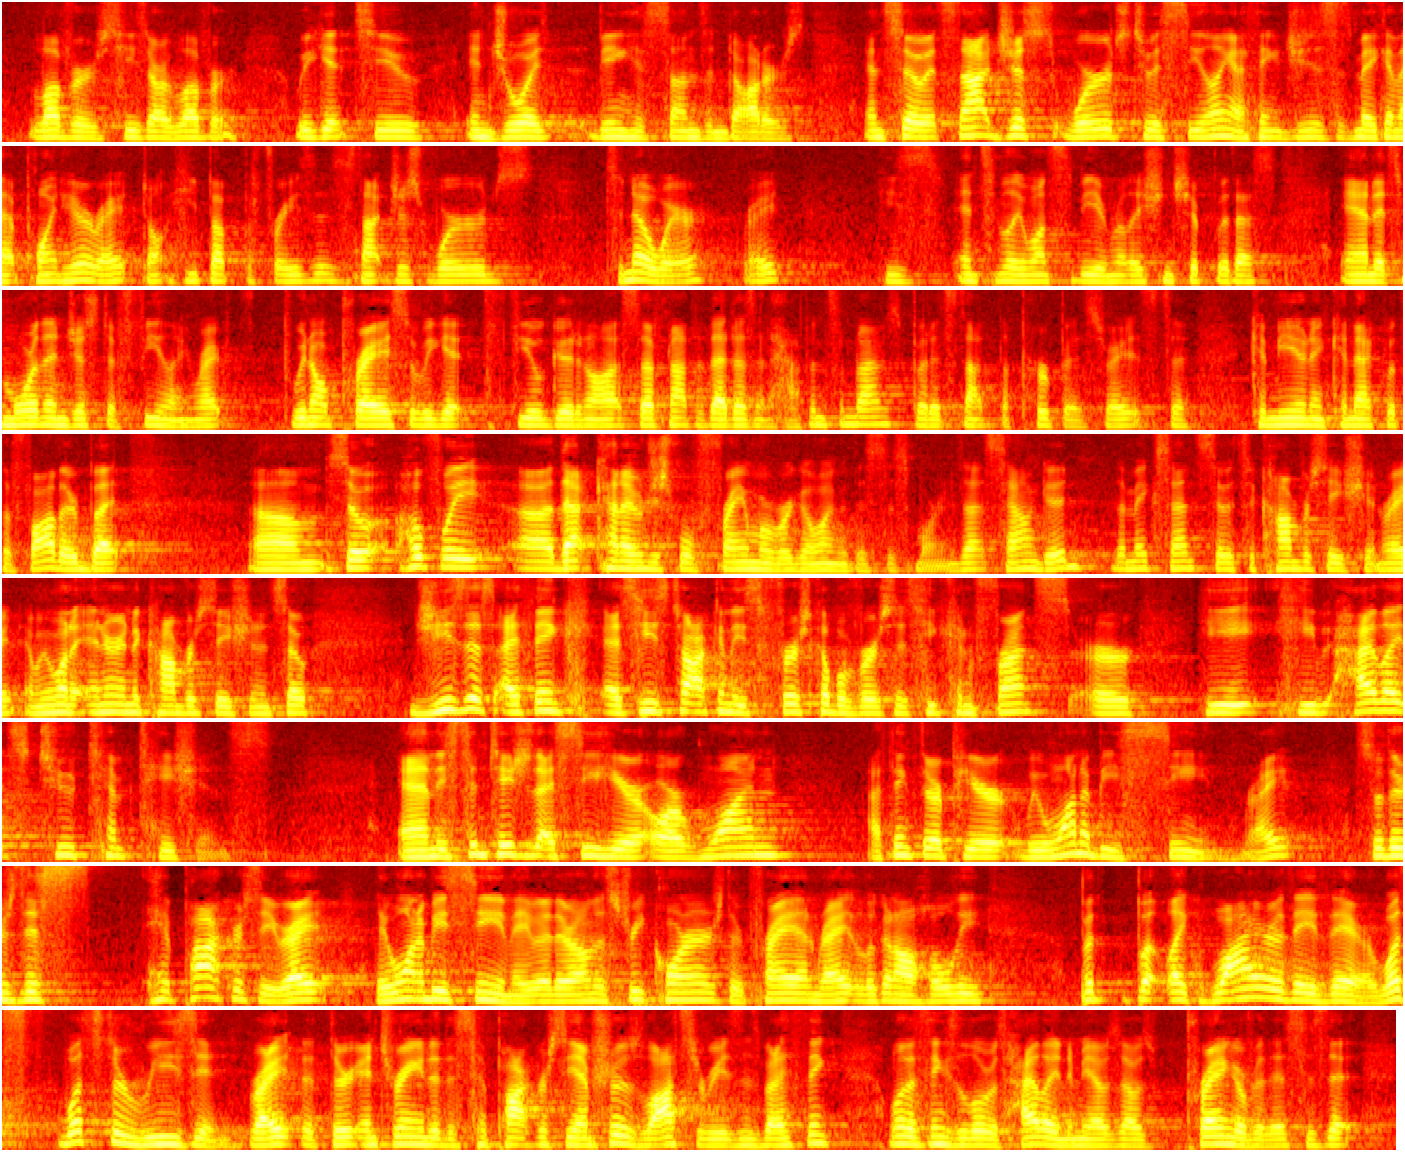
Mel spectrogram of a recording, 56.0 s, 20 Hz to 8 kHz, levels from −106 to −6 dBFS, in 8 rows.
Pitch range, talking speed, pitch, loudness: 140-165 Hz, 255 wpm, 150 Hz, -24 LUFS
